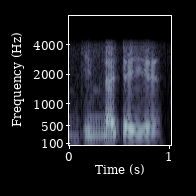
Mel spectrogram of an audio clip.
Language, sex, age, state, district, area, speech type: Hindi, male, 18-30, Uttar Pradesh, Chandauli, urban, conversation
